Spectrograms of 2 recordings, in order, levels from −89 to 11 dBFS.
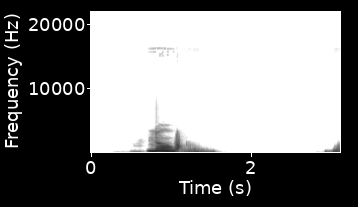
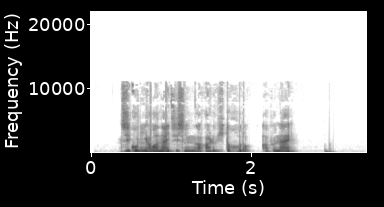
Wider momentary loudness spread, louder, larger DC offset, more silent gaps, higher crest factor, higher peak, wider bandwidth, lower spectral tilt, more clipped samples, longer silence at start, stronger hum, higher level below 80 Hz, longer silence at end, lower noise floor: first, 21 LU vs 10 LU; first, -12 LUFS vs -26 LUFS; neither; neither; second, 16 dB vs 22 dB; first, -2 dBFS vs -6 dBFS; second, 3.9 kHz vs 11.5 kHz; first, -11 dB/octave vs -5.5 dB/octave; neither; first, 0.7 s vs 0.35 s; neither; second, -50 dBFS vs -40 dBFS; second, 0 s vs 0.45 s; first, -87 dBFS vs -50 dBFS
